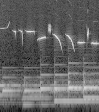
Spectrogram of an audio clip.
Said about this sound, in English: Picture yourself as a child in a meadow on a beautiful day. There are clouds in the sky. You can hear birds.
